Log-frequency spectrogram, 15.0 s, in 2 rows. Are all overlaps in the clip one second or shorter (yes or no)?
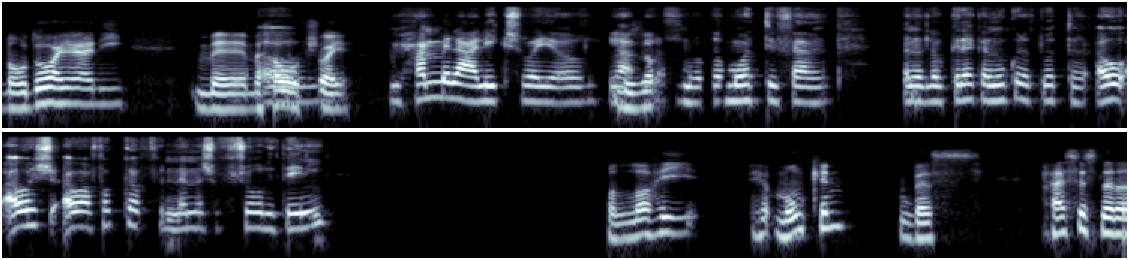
yes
